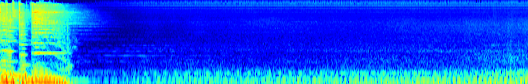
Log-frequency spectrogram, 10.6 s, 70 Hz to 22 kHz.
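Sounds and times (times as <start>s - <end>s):
train passing: 0.0s - 10.5s.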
